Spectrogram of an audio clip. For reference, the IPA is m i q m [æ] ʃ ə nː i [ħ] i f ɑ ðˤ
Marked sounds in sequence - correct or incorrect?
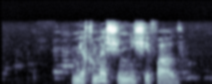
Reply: correct, incorrect: ʃ

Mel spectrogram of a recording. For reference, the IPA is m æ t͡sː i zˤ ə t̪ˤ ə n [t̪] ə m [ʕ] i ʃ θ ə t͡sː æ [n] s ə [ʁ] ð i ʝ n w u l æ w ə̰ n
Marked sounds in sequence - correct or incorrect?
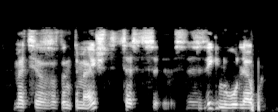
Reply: correct, correct, incorrect: none, incorrect: z

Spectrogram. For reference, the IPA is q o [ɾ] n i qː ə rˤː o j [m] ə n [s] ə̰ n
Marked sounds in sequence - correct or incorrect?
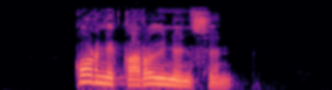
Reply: correct, incorrect: n, correct

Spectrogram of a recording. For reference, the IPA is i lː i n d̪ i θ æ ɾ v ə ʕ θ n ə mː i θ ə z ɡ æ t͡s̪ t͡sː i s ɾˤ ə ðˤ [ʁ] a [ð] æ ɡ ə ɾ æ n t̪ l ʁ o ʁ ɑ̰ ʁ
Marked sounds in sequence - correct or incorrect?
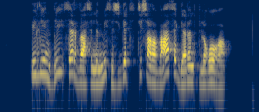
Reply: incorrect: ʕ, incorrect: θ

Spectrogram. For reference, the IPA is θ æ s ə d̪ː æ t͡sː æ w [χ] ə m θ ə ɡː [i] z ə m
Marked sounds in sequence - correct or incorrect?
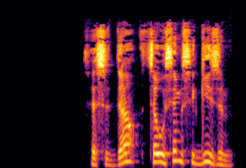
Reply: incorrect: θ, correct

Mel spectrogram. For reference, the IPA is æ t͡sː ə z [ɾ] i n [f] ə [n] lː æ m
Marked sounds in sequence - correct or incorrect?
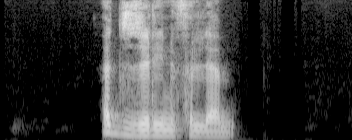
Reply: correct, correct, incorrect: none

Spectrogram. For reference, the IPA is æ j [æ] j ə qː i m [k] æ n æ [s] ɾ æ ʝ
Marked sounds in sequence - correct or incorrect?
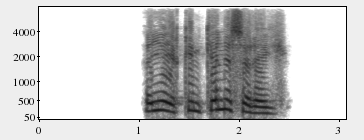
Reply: correct, correct, correct

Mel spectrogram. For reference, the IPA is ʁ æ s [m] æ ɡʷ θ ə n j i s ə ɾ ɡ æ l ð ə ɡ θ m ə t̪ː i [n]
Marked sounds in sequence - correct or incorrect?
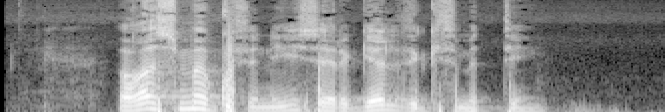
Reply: correct, correct

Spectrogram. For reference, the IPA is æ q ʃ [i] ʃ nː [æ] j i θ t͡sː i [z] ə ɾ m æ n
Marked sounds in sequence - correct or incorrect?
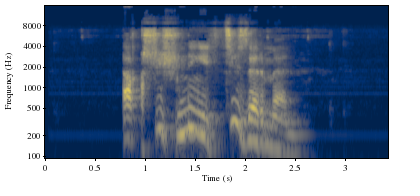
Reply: correct, incorrect: i, correct

